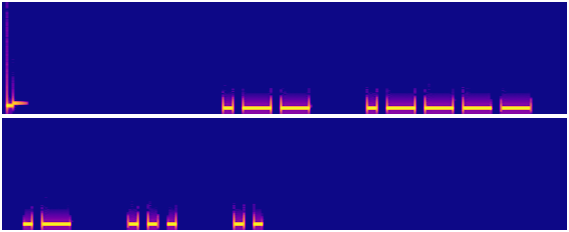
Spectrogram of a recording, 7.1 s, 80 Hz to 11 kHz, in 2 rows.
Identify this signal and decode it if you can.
Morse code, heard as a keyed tone, about 20 wpm, spaced as for 15 wpm, 700 Hz. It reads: W1ASI
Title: 167 Lesson 27g - Number 7 - Call Signs 20wpm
